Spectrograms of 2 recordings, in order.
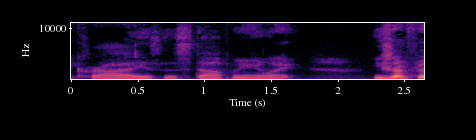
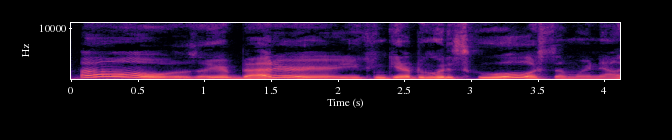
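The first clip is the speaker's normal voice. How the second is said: mock realization; 2 semitones higher, 4 dB louder than usual. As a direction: act pointedly surprised, drawing it out. Calling out the sick boyfriend's recovery.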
